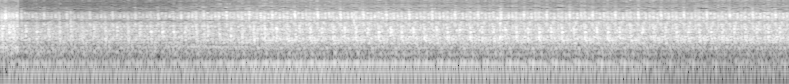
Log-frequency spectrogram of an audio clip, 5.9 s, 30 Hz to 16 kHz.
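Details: 2015 Ram 3500 6.7L diesel idling after turbo wastegate actuator replacement and calibration, coolant at 131. Steady, even idle with a smooth low rumble and regular firing, no misses or odd noises. Normal diesel idle.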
